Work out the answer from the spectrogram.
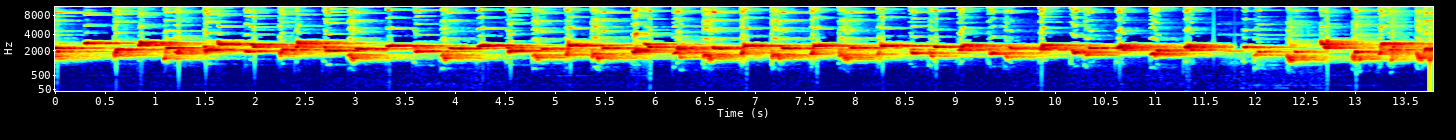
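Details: Steady, fast-flowing song of a Yellow-vented bulbul from a champion line, meant to spur caged bulbuls at home to sing: overlapping whistled notes stepping up and down in a long, dense, unbroken run.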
